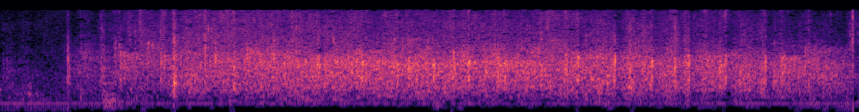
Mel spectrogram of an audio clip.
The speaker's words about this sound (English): That applause is for you, Simon, not for me.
